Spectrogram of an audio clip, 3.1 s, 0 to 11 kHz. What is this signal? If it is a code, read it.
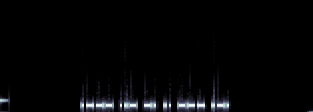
Morse code, heard as a keyed tone, about 52 wpm, 700 Hz. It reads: JUNIOR
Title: Sentences from Top 1500 Words - New Word Drill Alt - 50wpm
